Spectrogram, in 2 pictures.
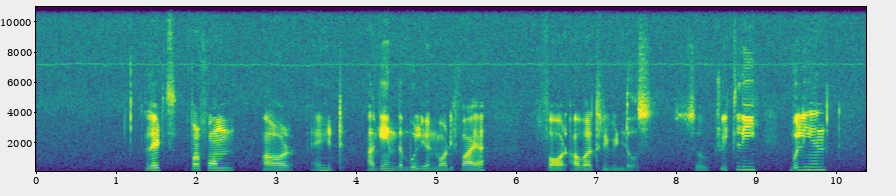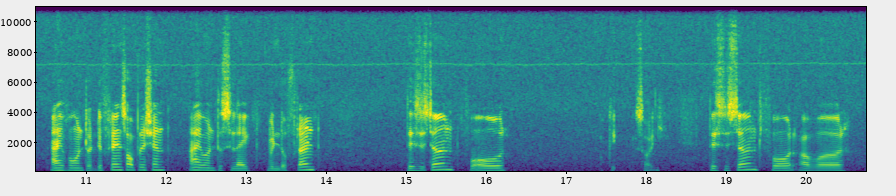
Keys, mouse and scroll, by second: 0.3 middle click, 3.6-5.6 drag, 8.1-10.1 drag, 10.5-14.0 drag, 14.5-18.3 drag, 19.0-20.6 right drag, 20.0-20.7 drag.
